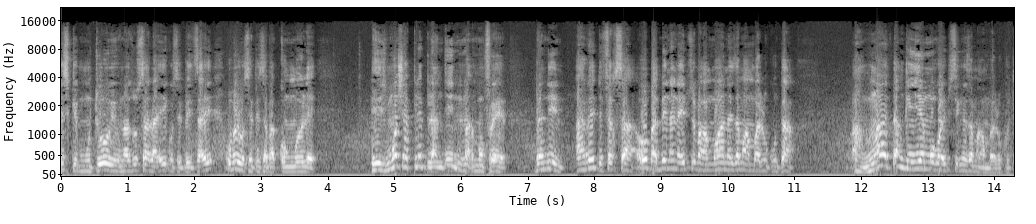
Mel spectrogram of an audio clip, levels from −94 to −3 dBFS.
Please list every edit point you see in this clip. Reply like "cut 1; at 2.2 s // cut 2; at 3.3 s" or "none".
none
